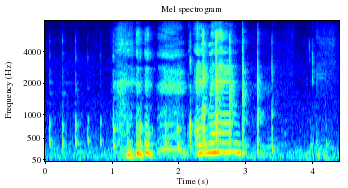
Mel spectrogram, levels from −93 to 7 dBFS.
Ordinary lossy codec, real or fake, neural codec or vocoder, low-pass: none; real; none; none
